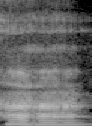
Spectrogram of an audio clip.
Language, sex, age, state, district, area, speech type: Urdu, male, 30-45, Delhi, Central Delhi, urban, spontaneous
